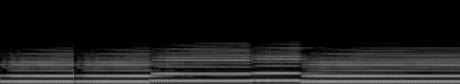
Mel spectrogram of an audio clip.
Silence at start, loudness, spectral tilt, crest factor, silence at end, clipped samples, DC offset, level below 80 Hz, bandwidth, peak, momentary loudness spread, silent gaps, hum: 0 s; -33 LUFS; -11 dB/octave; 6 dB; 0 s; under 0.1%; 0.1%; -74 dBFS; 4.6 kHz; -26 dBFS; 2 LU; none; none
